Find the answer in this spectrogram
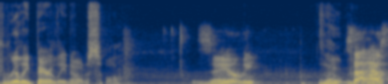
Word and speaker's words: Xiaomi: Xiaomi. Xiaomi.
